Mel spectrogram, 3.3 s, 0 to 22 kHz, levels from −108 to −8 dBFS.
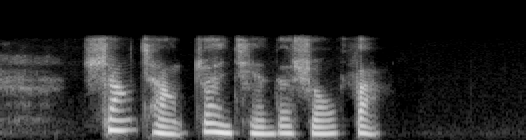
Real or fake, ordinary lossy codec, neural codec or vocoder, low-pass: real; Opus, 32 kbps; none; 7.2 kHz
